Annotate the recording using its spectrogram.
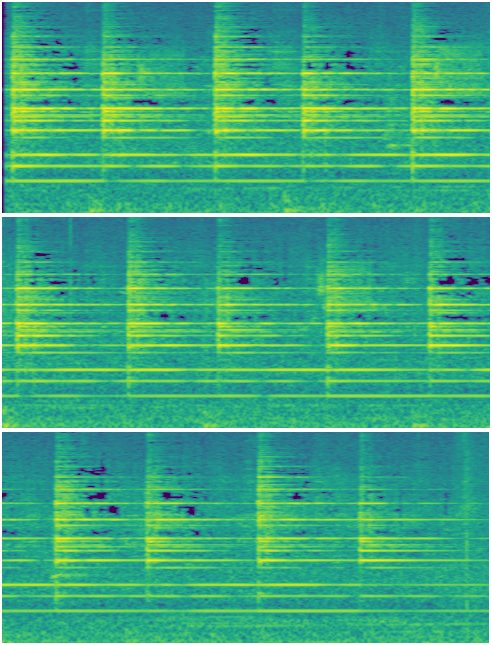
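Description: A single church bell tolling steadily, about one strike a second, the same note each time, each strike ringing on into the next.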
